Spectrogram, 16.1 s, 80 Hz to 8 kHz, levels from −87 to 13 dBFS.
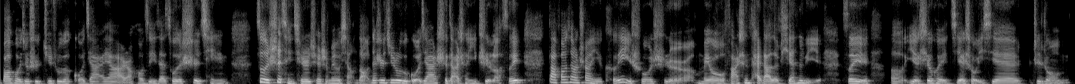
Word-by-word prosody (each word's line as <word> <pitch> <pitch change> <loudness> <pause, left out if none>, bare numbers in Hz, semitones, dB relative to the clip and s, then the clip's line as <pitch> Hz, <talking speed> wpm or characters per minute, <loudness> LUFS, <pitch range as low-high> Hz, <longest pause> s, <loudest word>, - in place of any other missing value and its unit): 包 195 0 +2
括 195 -3 0
就 180 +1 -1
是 175 - -2
居 180 +4 -5
住 180 -2 -2
的 170 0 -2
国 145 -3 -8
家 170 +2 -6
呀， 165 -1 -4
然 - - -5
后 150 - -7
自 160 - -9
己 155 - -4
在 165 0 -1
做 160 - -2
的 165 - +2
事 195 +3 +2
情。 160 -3 -4 0.4
做 300 - +6
的 255 - +12
事 255 +4 +5
情 190 -10 +1
其 170 - -3
实 165 0 +4
确 180 +2 -1
实 170 - -3
没 150 -1 -2
有 150 - +2
想 155 - -6
到， - - -5
但 220 - +2
是 225 0 +3
居 230 +2 +2
住 225 -1 +10
的 190 - +6
国 - - +1
家 195 -1 0
是 200 - 0
达 160 - -1
成 165 +2 -6
一 150 +1 -5
致 375 - 0
了， 450 - -4
所 - - +2
以 445 0 +9 0.4
大 260 -3 +3
方 260 +1 -1
向 255 -2 0
上 225 -4 -2
也 160 - -4
可 225 - -1
以 235 -5 +1
说 170 -2 -5
是 170 - -5 0.2
没 165 -4 -4
有 155 -3 +1
发 165 +2 -4
生 205 +4 +2
太 205 - 0
大 165 -2 +2
的 160 -1 +1
偏 150 +5 -1
离。 420 - -5 0.3
所 190 - +2
以， 180 - +2 0.3
呃， - - -9
也 - - 0
是 215 - +3
会 170 -6 -1
接 150 -1 +1
受 - - -1
一 - - -6
些 155 -3 -1 0.2
这 180 - -3
种 215 +7 -7
175 Hz, 285 characters per minute, -21 LUFS, 160-215 Hz, 0.4 s, 的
